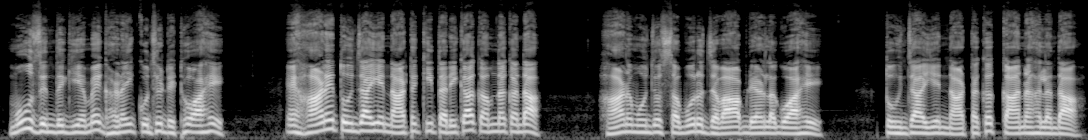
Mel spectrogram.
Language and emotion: Sindhi, angry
